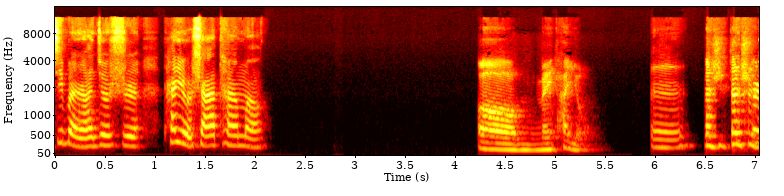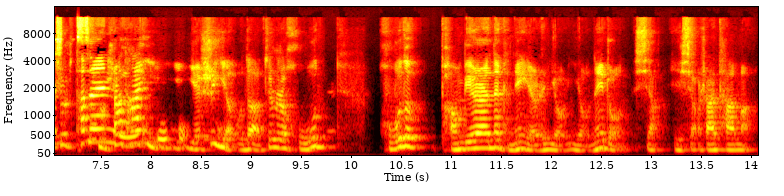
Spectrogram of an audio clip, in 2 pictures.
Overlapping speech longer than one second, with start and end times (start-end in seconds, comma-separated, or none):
6.8-8.4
